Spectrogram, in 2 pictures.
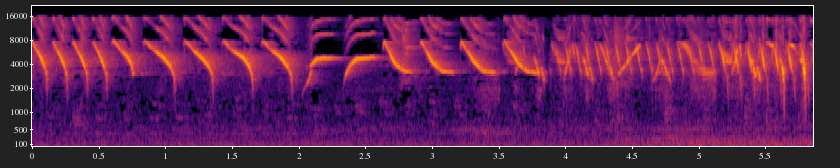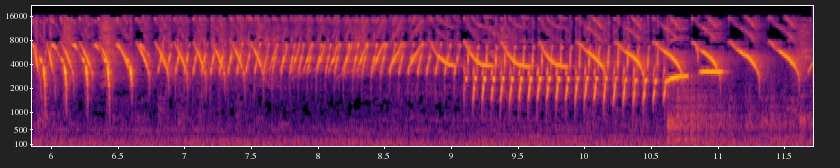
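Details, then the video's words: Training song of a canary: sharp downward-sweeping notes repeated rapidly, then a long dense rolling trill with a lower buzzy layer, ending in a short whistled note. "Most powerful song for training Canary"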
